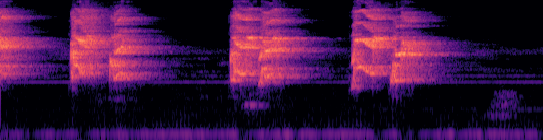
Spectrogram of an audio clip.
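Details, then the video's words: Lovebird, ngekek song style. Harsh, squawky double chirps come in quick succession, with a faint low hum behind them. "burung love birth mu bakal ngekek abisss"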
